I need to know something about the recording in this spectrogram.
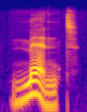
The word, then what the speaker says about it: meant: It's a short E sound, even though we have two vowels. Mean, meant, meant.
